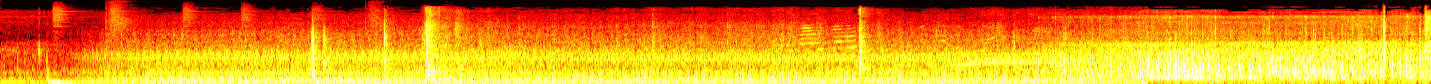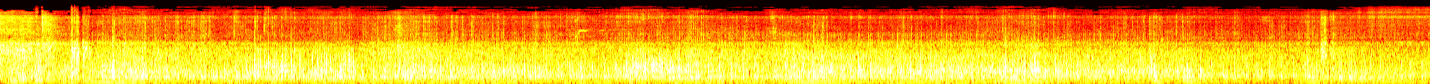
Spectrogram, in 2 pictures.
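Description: A steady low hum for about the first five seconds, then skateboard wheels rolling over concrete, with several sharp clacks of the board.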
